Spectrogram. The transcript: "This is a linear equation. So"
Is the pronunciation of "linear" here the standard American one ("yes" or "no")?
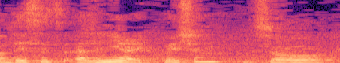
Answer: yes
